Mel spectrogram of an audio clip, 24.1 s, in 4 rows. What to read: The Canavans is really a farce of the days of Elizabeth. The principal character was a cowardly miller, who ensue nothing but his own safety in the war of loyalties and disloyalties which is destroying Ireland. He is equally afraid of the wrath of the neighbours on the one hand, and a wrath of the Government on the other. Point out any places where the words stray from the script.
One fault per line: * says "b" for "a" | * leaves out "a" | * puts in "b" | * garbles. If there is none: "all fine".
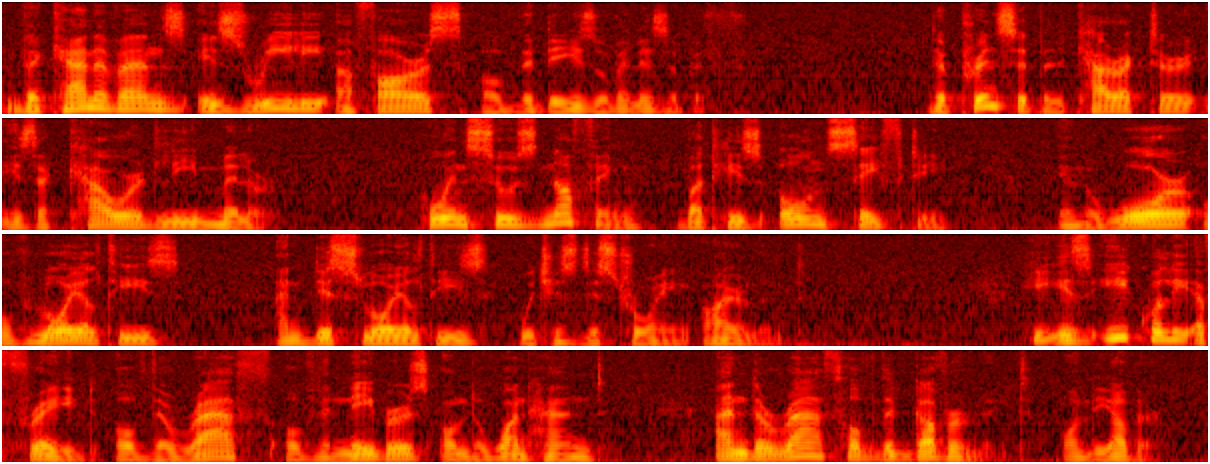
* says "is" for "was"
* says "ensues" for "ensue"
* says "the" for "a"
